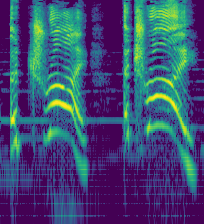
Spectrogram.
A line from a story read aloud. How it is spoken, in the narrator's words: yelled Freddy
